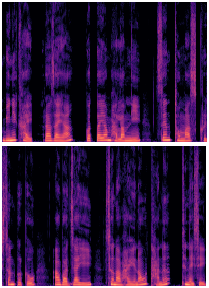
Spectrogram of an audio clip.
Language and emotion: Bodo, neutral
